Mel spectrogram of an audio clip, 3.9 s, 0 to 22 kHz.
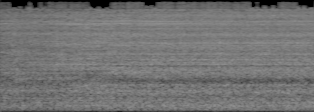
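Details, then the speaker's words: Porsche 914 heater blower, newly replaced blower motor tested on the car via relay: constant smooth whoosh of air at steady speed, no squeal, rattle or scraping, no air leaks; blower running normally. "I should be able to kick this over and the blower will go on. Blower's on. Looking good. No air leaks."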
